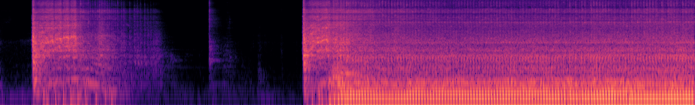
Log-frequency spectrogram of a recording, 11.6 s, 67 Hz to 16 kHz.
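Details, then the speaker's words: 24-inch Craftsman snowblower after removing and cleaning the clogged carburetor, choked and set to run: after a pull and short cough it catches and settles into a steady, even idle; normal running. "All right, that is good, it's running. So definitely something in the carburetor was clogged up."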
